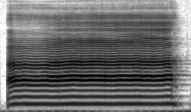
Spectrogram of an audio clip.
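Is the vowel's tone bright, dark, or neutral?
bright. The vowel has a much brighter tone. "if I lift my larynx on that, hear how much brighter that gets"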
